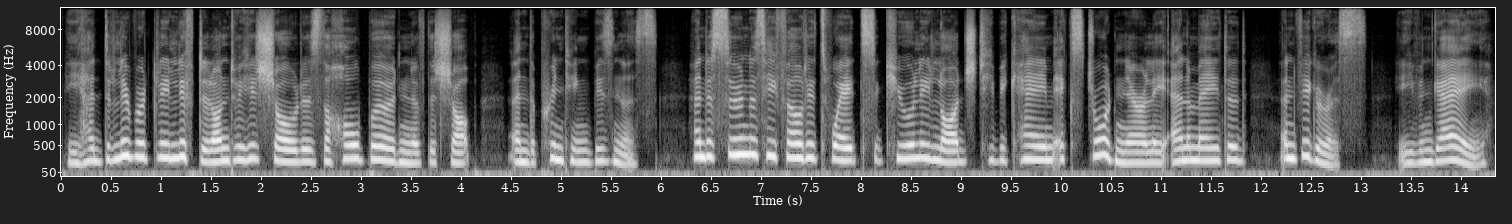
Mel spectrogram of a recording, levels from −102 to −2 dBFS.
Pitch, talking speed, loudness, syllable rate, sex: 225 Hz, 150 wpm, -15 LUFS, 5.0 syllables/s, female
